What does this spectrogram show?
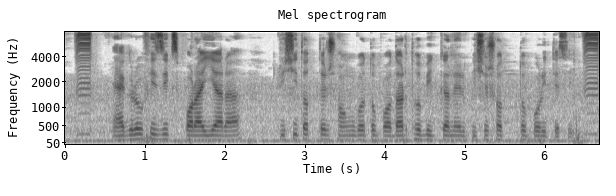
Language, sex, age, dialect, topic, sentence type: Bengali, male, 18-24, Rajbangshi, agriculture, statement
